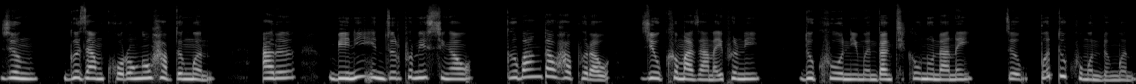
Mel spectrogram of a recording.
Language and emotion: Bodo, sad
